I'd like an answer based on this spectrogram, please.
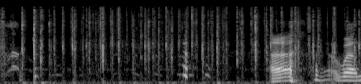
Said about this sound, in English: Well, I'm the only one who's not typing right now. You guys are,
